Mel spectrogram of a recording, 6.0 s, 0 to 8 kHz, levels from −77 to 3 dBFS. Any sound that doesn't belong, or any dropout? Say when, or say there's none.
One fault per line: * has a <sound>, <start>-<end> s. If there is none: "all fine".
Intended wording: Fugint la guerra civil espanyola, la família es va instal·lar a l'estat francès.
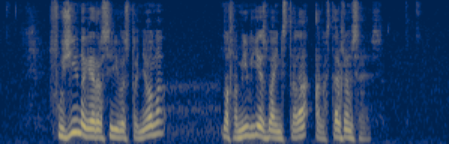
all fine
